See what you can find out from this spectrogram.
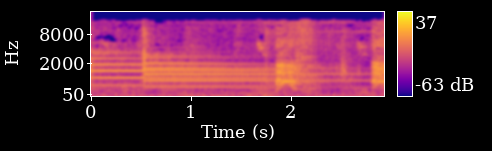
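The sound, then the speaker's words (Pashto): A front-door bell rings at a house: a sustained, clear electronic chime with several tones strikes and rings on, and two short bursts of noise follow near the end. “درېږه دا د دروازې زنګ ووهم”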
